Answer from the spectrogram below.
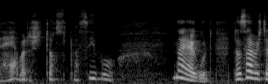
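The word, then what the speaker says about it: Spasiba (Спасибо): Ja, ich muss sagen, da habe ich auch ziemlich lange gebraucht, weil sie hat mir Spasibo aufgeschrieben, wird aber Spasiba ausgesprochen.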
